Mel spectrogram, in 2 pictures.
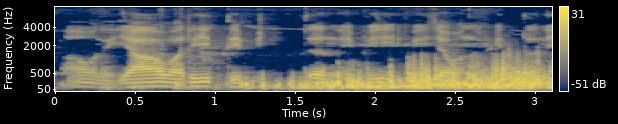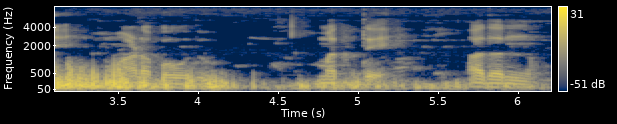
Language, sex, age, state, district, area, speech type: Kannada, male, 30-45, Karnataka, Bangalore Urban, urban, spontaneous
